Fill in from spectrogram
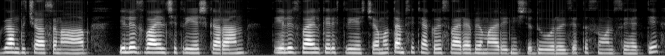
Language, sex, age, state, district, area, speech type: Kashmiri, female, 18-30, Jammu and Kashmir, Anantnag, urban, spontaneous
